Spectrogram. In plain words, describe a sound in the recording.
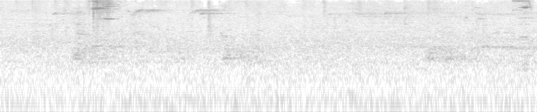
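Soft electronic chimes sound.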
